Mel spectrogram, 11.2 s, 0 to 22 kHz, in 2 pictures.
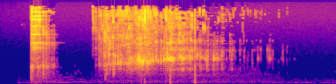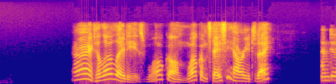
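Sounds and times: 
glass clink: 0.5s - 4.2s
liquid poured steadily into a glass with rising pitch: 1.6s - 4.7s
speech: 6.8s - 10.2s, 11.0s - 11.1s.

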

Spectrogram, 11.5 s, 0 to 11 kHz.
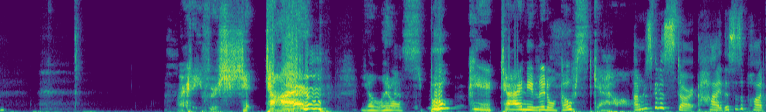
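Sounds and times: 
person taking a long deep breath: 0.2s - 1.5s
speech: 3.2s - 11.4s.

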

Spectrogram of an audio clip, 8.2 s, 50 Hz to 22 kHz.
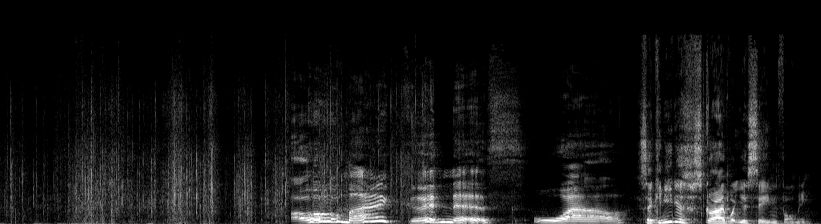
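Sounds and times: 
paper wrapping crinkling as it is unrolled: 0.0s - 4.6s
speech: 3.0s - 8.1s.

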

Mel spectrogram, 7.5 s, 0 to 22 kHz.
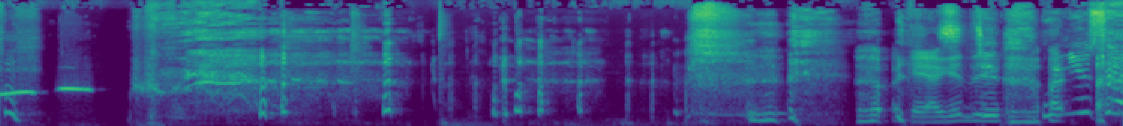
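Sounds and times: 
person attempting to whistle a tune: 0.0s - 1.3s
person laughing and giggling: 0.9s - 7.4s
speech: 5.0s - 7.4s.

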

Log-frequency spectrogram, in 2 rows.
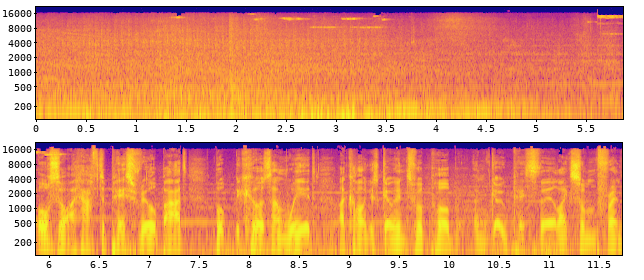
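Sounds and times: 
broad road noise: 0.0s - 11.7s
heavy truck engine drone: 0.0s - 11.7s
air brakes hissing: 4.0s - 4.6s
speech: 5.9s - 11.7s.

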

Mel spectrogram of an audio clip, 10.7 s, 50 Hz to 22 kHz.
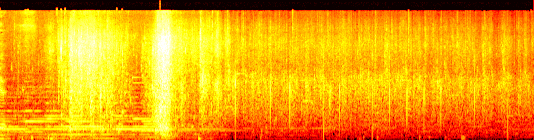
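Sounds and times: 
water splashing during a baptism by immersion: 0.9s - 4.7s.

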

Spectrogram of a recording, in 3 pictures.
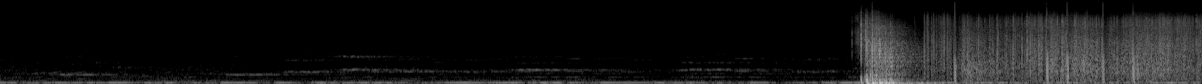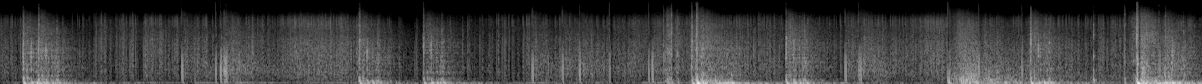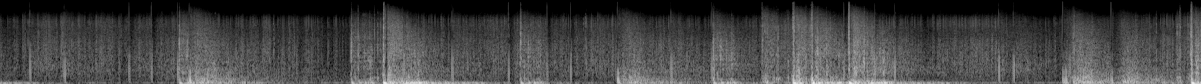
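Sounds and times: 
fireworks bursting with sharp cracks and booming explosions: 8.6s - 36.0s.

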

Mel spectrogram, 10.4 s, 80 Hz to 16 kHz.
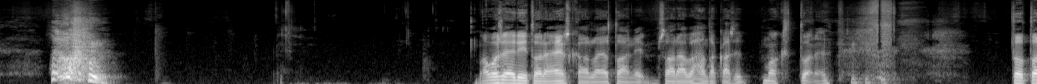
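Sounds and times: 
sharp loud breathy sneeze: 0.5s - 1.2s
speech: 0.5s - 1.2s, 4.8s - 9.1s, 10.1s - 10.3s.

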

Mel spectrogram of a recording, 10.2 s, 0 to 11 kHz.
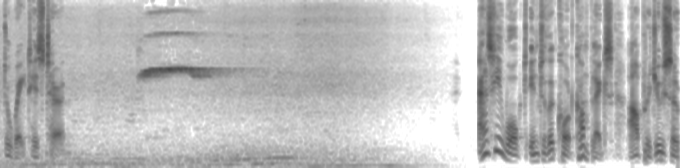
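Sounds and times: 
steady low rumble of passing car traffic: 0.0s - 7.0s
speech: 0.1s - 1.2s, 7.3s - 10.1s
guard blowing long shrill whistle blast: 2.1s - 3.9s.

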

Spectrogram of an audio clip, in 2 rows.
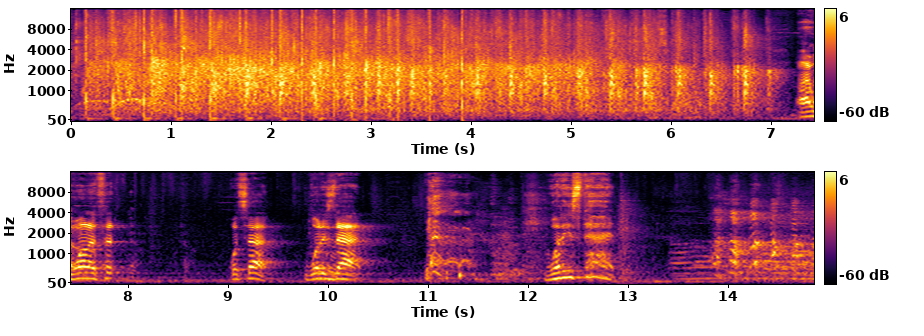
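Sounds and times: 
live crowd applause with rapid clapping: 0.0s - 7.2s
speech: 7.3s - 8.0s, 9.0s - 10.4s, 12.2s - 13.1s
laughter: 11.0s - 12.2s, 13.4s - 14.8s.

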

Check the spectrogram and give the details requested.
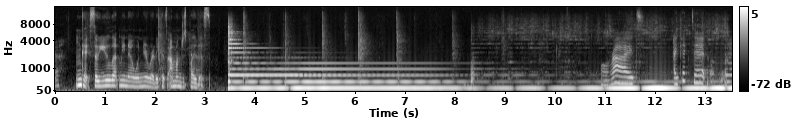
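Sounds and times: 
speech: 0.0s - 3.2s
singing bowl ringing: 3.5s - 13.5s.

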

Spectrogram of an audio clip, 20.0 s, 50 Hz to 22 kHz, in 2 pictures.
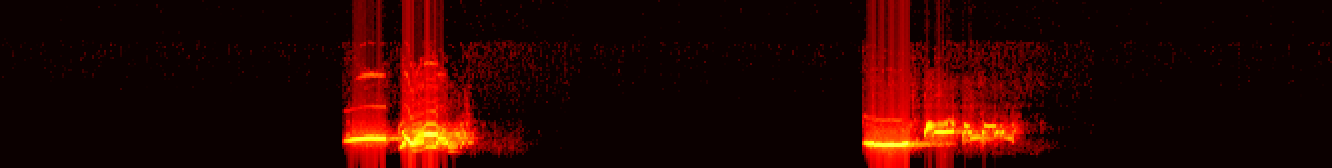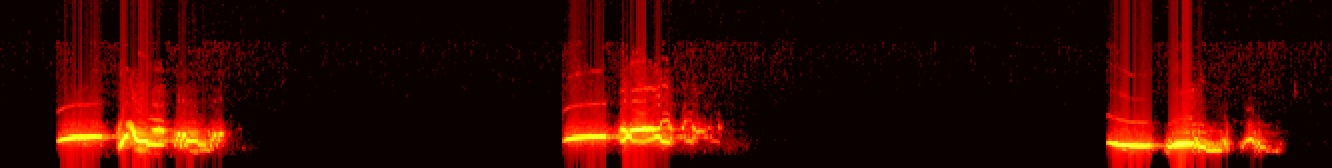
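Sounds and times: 
hermit thrush Catharus guttatus singing in the Pacific Northwest, Washington: 2.6s - 3.7s, 6.5s - 7.7s, 10.4s - 11.8s, 18.3s - 19.6s.

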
